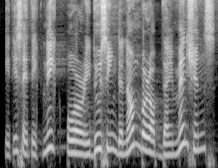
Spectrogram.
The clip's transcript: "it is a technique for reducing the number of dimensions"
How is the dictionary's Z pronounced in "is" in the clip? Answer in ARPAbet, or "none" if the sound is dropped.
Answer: S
